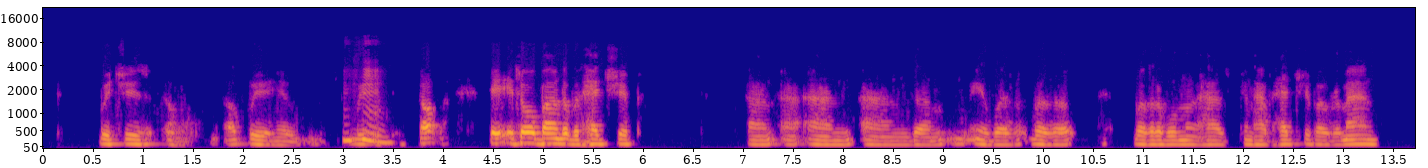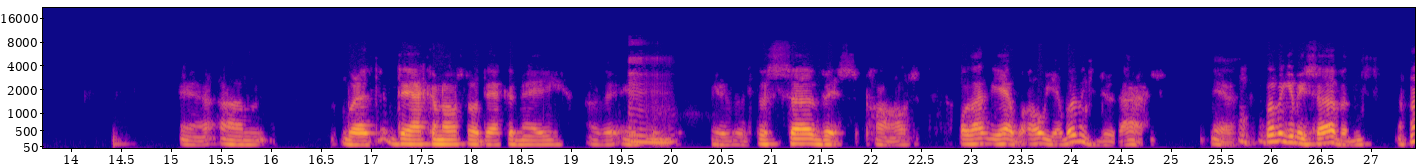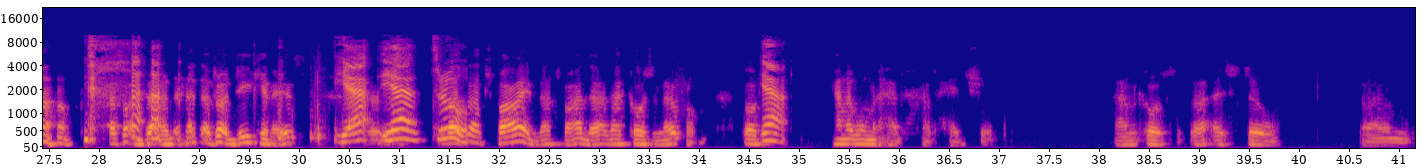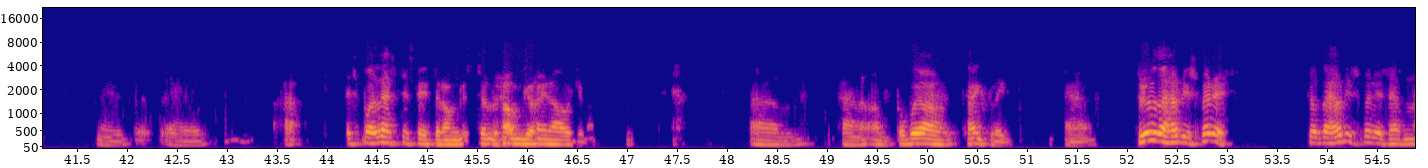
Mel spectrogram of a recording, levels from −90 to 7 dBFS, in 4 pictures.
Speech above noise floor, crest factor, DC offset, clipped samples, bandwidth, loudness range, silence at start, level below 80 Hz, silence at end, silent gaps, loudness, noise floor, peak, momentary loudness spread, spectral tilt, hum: 63 dB; 20 dB; under 0.1%; under 0.1%; 9.4 kHz; 13 LU; 0.55 s; -66 dBFS; 0 s; none; -22 LUFS; -84 dBFS; -4 dBFS; 19 LU; -7.5 dB/octave; none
